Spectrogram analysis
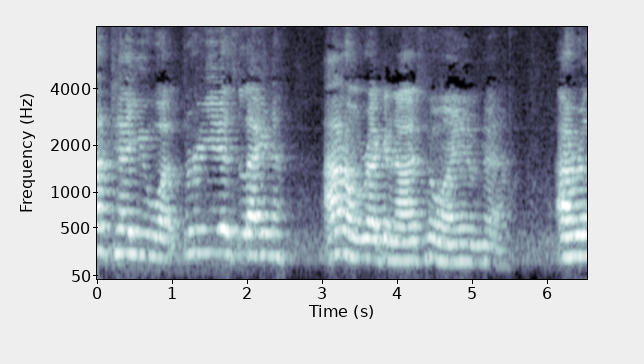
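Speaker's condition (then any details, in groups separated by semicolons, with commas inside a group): Cerebral palsy; since birth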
